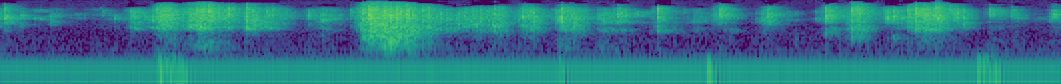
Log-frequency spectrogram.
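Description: Foil wrapper of a Pokémon TCG booster pack crinkling and tearing as it is opened by hand: a run of sharp crackles, loudest about two seconds in, with a few soft knocks.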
